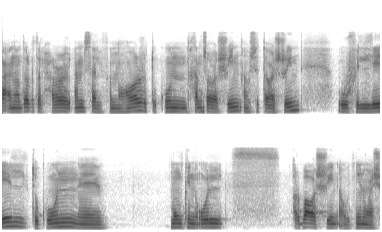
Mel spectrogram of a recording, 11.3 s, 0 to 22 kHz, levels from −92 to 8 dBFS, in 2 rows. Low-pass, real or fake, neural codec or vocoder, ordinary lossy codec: 7.2 kHz; fake; vocoder, 44.1 kHz, 128 mel bands every 512 samples, BigVGAN v2; none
